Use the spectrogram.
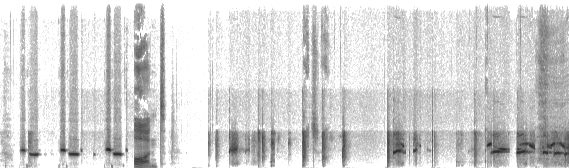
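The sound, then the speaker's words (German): A voice whistles a cuckoo call, a few short two-note whistles repeated near the start, followed by a dense run of chirpy, twittering bird-like whistles and clicks that fills the rest. “da ist der Kuckuck noch dabei.”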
